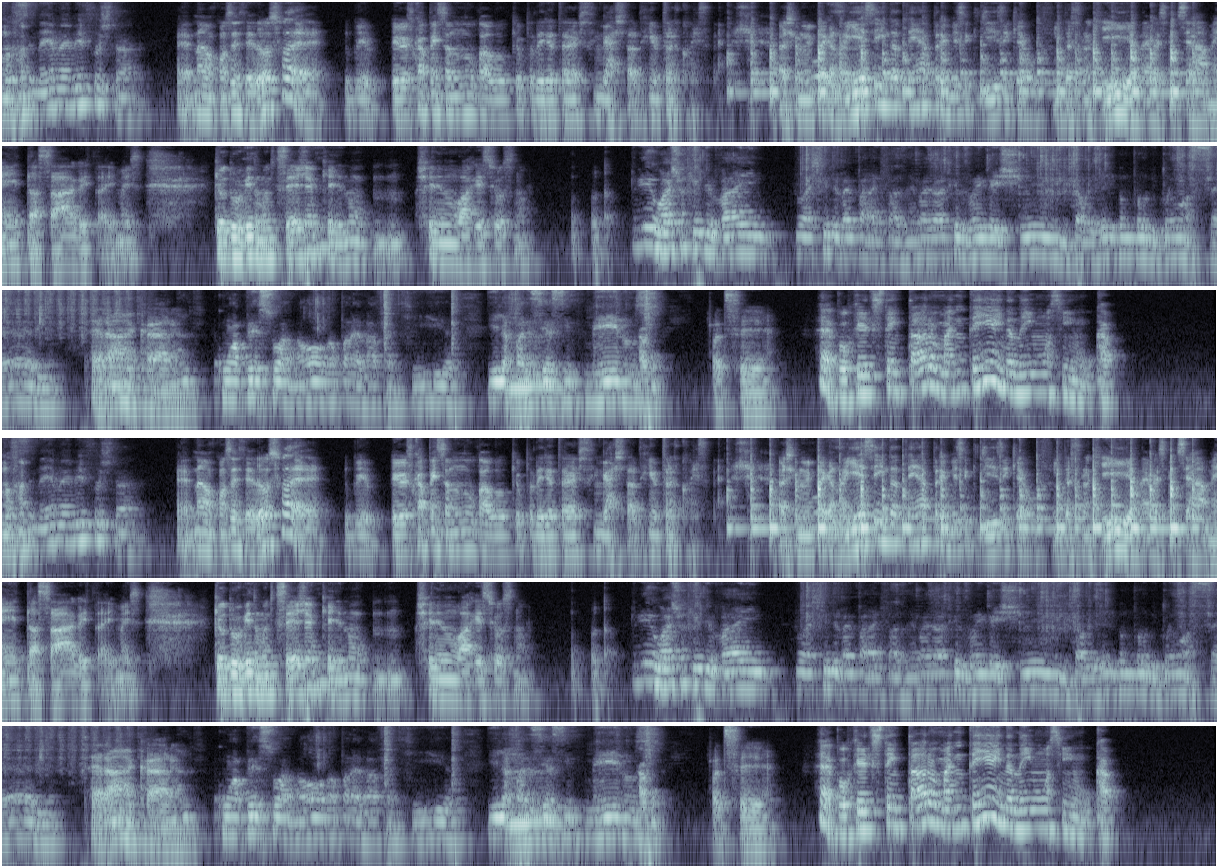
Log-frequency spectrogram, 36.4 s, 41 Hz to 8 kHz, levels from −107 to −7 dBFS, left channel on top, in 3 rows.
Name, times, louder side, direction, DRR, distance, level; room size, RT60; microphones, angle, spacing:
voice 1, 0.0-1.4 8.1-8.6 14.5-14.9 15.3-15.5 18.5-24.9 25.3-30.9, left 2 dB, 25° left, 0.4 m, -37 dB
voice 2, 1.8-3.2 3.4-17.4 25.1-26.2 29.3-29.9 30.7-30.8 31.4-32.0 32.4-35.4, right 1 dB, 50° right, 0.8 m, -33 dB
sound 1, 7.3-12.1, right 4 dB, 85° right, 0.5 m, -33 dB
sound 2, 19.0-19.5 20.1-20.7 21.3-23.2 23.8-25.9 26.2-26.3 27.3-27.6 28.1-28.4 28.8-28.9 29.3-29.6 30.2-30.9, left 5 dB, 75° left, 0.8 m, -46 dB
2.5 x 2.1 x 2.4 m
head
